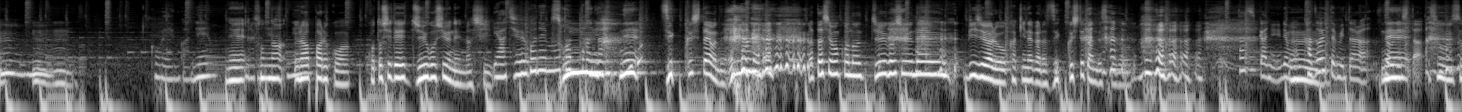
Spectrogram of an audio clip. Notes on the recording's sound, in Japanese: 浦和パルコで行った。番組初の公開収録の様子をお届けしました。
